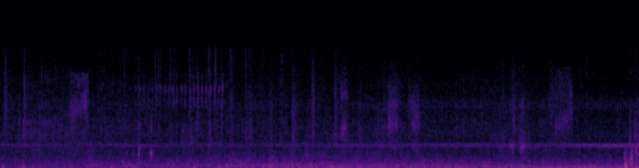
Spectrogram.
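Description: A fire crackles nearby.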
